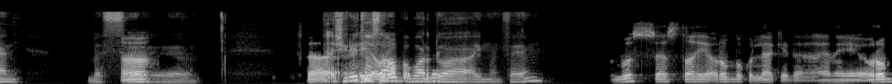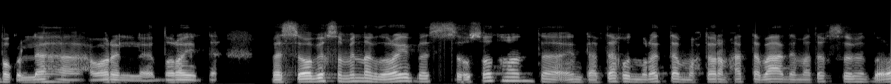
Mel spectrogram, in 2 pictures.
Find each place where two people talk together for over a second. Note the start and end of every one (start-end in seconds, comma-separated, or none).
3.2-4.6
